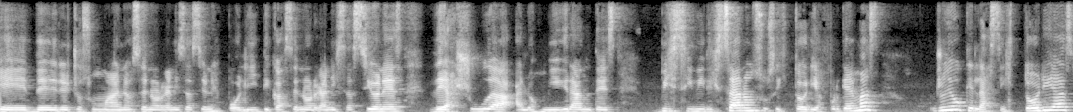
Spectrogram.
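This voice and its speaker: In a Rioplatense accent, a woman talks at a moderate pace with medium pitch and ordinary pitch variation. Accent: Argentine Rioplatense Spanish. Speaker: journalist. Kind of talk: interview.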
